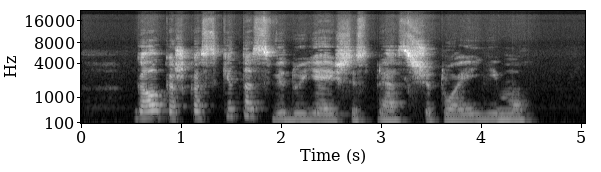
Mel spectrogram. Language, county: Lithuanian, Klaipėda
